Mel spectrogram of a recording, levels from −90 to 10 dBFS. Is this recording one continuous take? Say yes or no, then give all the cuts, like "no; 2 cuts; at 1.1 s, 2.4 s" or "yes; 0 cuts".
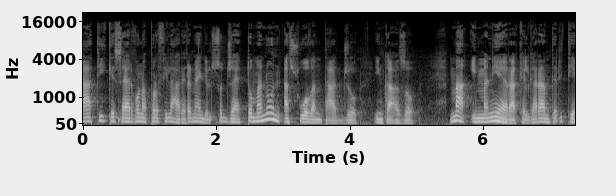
no; 2 cuts; at 1.6 s, 4.5 s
